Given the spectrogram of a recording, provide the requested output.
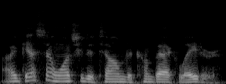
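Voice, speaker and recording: A man's voice: medium pitch, expressive, fast talker, gravelly, dark tone, slightly rough, voice pushed up. A man voicing a stubborn, frank young girl pupil in a storybook, blunt and casual, sometimes hesitant. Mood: guarded, insistent.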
